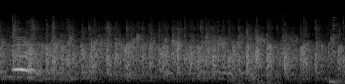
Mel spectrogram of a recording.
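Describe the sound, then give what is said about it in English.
A church audience clapping their hands during a worship service, a steady, busy patter of applause at moderate volume that fills the whole clip, with voices mixed in beneath the clapping. “Clap your hands unto the Lord.”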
